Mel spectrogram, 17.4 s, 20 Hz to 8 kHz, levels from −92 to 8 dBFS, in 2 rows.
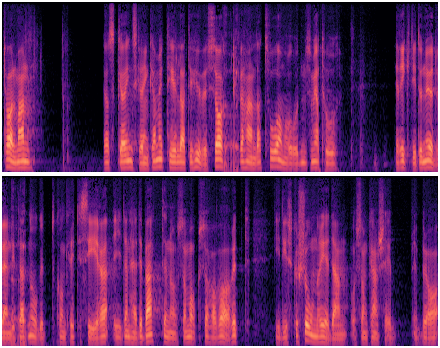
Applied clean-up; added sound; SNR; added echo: neural mask model RNNoise.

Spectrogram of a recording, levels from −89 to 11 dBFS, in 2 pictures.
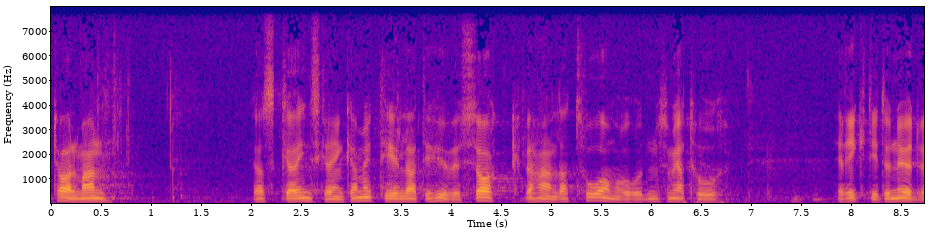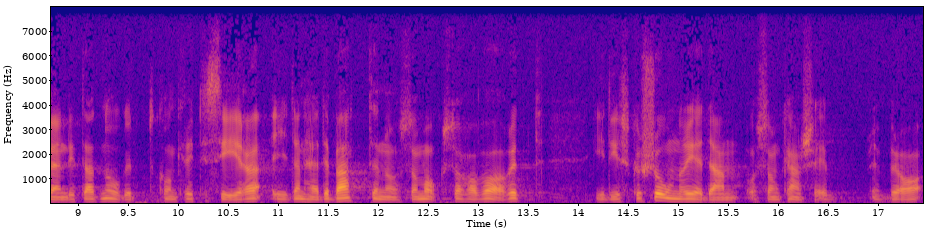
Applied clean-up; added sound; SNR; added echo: none; none; none; none.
